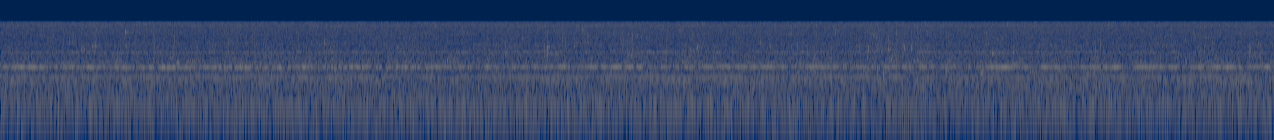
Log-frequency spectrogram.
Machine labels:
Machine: pump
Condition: normal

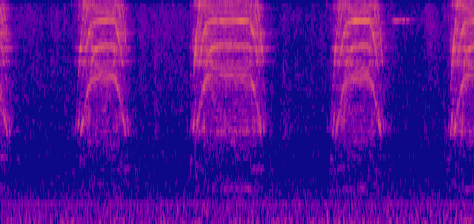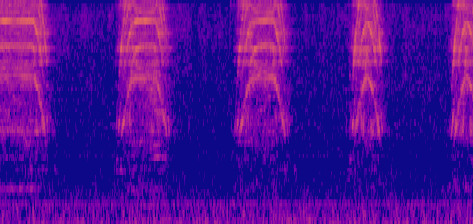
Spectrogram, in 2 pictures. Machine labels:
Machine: slide rail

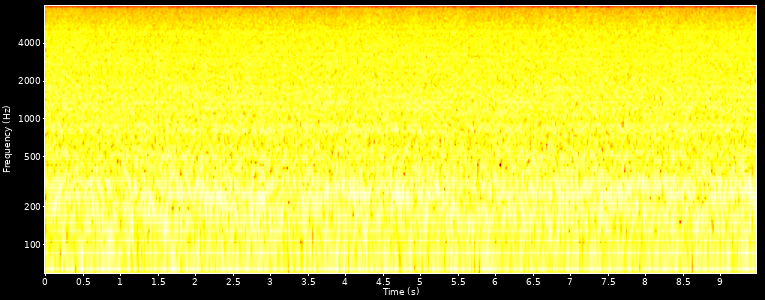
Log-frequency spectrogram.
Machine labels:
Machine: slide rail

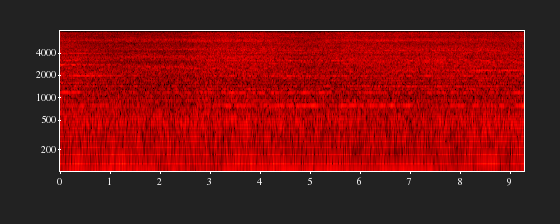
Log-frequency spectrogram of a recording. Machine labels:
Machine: fan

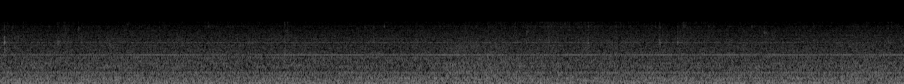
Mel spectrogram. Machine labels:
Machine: pump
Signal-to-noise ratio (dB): -6 dB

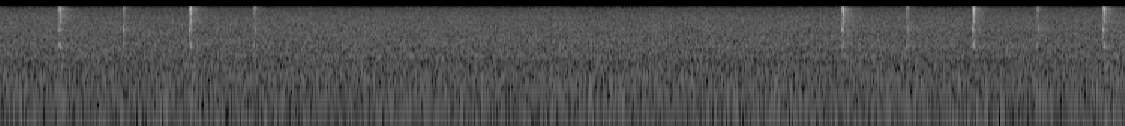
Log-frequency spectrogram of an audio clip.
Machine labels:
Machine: valve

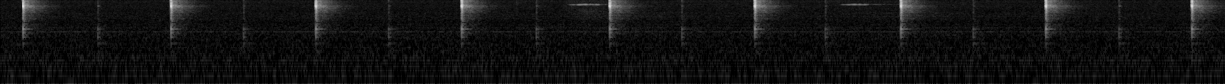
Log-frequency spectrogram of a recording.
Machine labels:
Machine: valve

